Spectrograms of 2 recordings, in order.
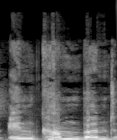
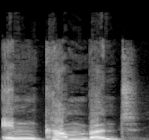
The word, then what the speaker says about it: incumbent: So, for the love of God, it's incumbent, not incumbent. Incum is not bent. Not if you want to say it right.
